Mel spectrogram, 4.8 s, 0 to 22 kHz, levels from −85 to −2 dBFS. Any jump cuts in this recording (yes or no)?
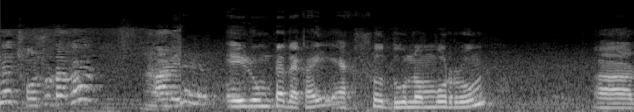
yes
